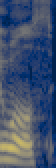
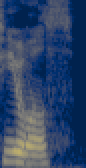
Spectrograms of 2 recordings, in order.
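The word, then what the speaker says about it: Elwes: Yules. It's Yules.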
